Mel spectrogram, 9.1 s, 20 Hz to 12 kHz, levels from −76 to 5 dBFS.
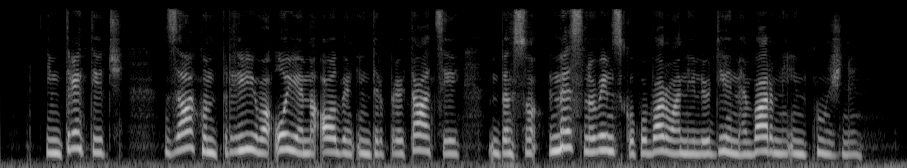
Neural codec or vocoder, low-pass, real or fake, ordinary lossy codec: autoencoder, 22.05 kHz, a latent of 192 numbers a frame, VITS, trained on many speakers; 9.9 kHz; fake; AAC, 48 kbps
